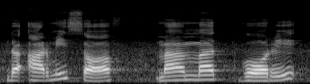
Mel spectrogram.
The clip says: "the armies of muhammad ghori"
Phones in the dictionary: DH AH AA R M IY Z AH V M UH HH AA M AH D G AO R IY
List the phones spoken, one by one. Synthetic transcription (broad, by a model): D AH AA R M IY S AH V M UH HH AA M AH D G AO R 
